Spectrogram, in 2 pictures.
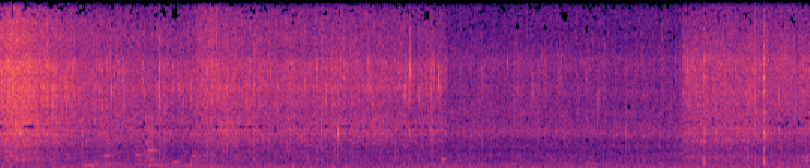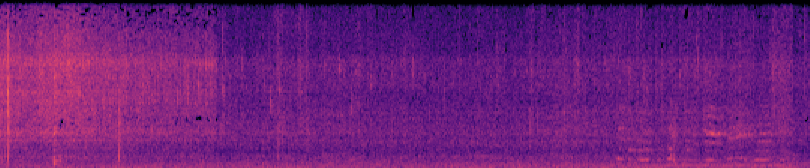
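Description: Chopped onions hitting hot oil in a steel kadhai, sizzling loudly at once. The frying eases after a few seconds and swells again about nine seconds in as they are stirred, with a few clinks of the steel ladle, then settles to a softer sizzle.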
